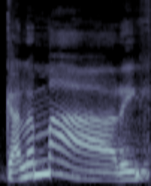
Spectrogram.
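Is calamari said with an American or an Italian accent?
Italian. It is said with a lively Italian accent. The speaker calls it right. "the way you say it sounds great"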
